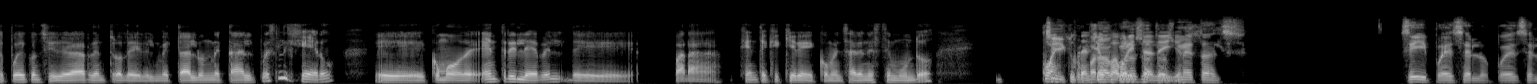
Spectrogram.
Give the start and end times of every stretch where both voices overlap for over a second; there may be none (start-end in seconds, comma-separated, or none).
10.4-12.1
